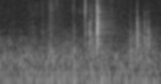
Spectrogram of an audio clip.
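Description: A few light metallic clicks and taps of an open-end wrench against the fuel-line fitting of a fuel pressure regulator, bunched together about a second in, the loudest near the middle.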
